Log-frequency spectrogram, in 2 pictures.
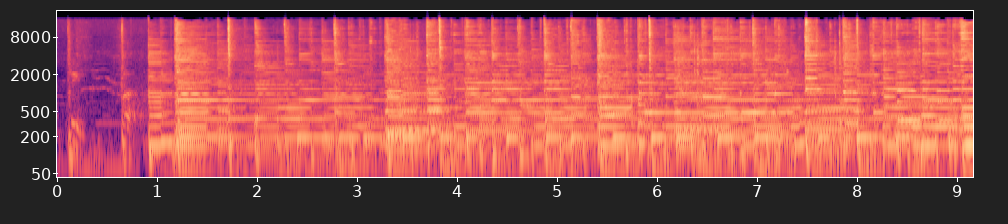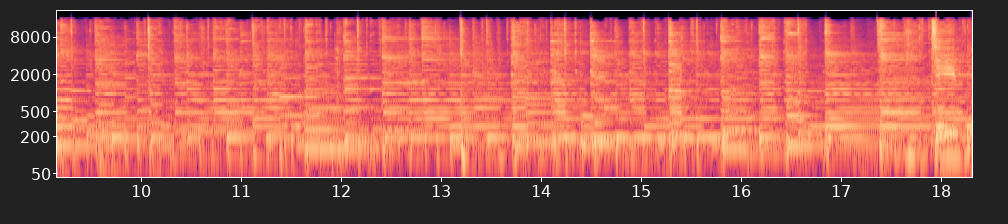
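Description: Three acoustic guitars playing the instrumental intro of a country-blues song together, strumming and picking, starting about a second in after a count-in.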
